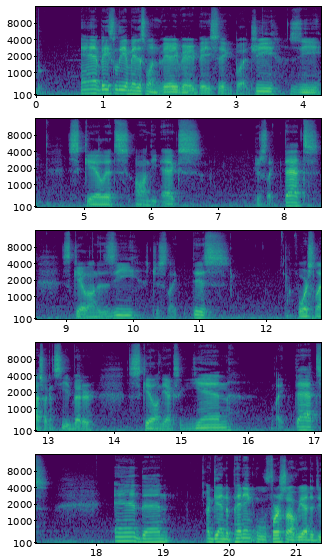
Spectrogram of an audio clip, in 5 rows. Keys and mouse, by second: 3.4 g, 3.4 z, 4.1 click, 4.4 s, 5.8 x, 7.7 click, 8.7 s, 9.2 z, 10.7 click, 12.3 /, 14.4 s, 14.7 x, 16.5 click, 17.4 click.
